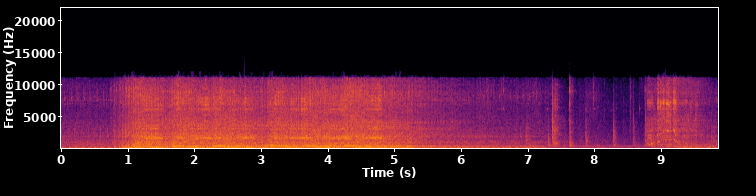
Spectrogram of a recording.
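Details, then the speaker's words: Suzuki Smash, cold start after replacing the starter motor and shimming to cure the noise: brief clean cranking, single settles into steady even beat, no grinding; starter now turns smoothly, normal cold start. "sudah halus. Untuk pemutaran starter sudah halus."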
